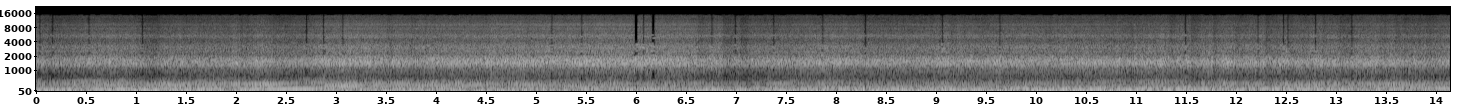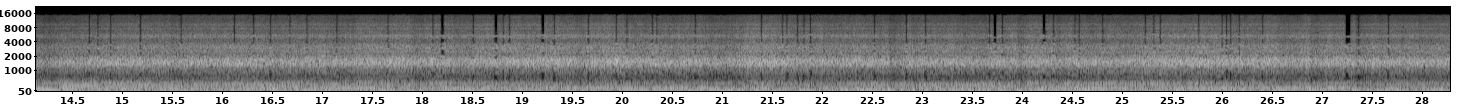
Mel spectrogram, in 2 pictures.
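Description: BMW 2002 race car's engine running hard at track speed, its note climbing and then dropping back several times as it works up through and down through the gears. A steady rush of wind over the car runs under it.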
